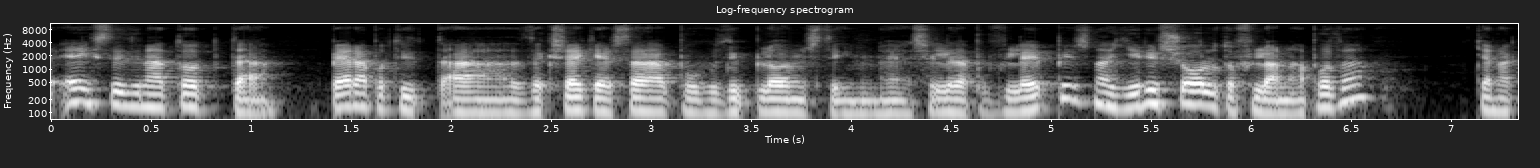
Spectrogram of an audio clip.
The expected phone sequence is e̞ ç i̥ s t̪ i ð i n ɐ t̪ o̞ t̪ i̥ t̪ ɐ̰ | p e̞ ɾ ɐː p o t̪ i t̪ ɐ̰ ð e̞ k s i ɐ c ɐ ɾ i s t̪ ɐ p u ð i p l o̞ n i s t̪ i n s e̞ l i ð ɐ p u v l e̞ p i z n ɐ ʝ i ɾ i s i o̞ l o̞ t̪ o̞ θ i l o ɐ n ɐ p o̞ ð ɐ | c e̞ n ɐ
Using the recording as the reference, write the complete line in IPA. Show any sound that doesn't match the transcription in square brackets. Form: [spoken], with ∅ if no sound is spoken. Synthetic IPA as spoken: e̞ ç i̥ s t̪ i ð i n ɐ t̪ o̞ t̪ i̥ t̪ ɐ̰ | p e̞ ɾ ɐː p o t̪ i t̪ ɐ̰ ð e̞ k s i ɐ c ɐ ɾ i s t̪ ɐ p u ð i p l o̞ n i s t̪ i n s e̞ l i ð ɐ p u v l e̞ p i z n ɐ ʝ i ɾ i s i o̞ l o̞ t̪ o̞ [f] i l o ɐ n ɐ p o̞ ð ɐ | c e̞ n ɐ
